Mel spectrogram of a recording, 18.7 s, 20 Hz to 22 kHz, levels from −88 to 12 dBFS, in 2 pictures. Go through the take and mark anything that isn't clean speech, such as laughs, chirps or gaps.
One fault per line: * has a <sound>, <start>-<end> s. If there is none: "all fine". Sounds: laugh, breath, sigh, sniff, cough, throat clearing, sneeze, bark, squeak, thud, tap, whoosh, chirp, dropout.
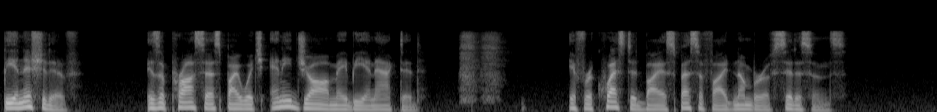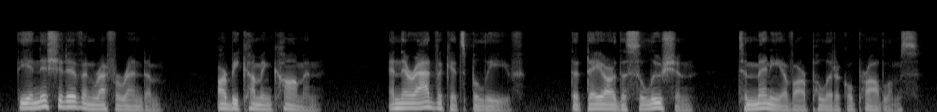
* has a sniff, 4.6-5.3 s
